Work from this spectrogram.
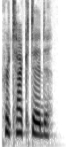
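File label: "protected", American English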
